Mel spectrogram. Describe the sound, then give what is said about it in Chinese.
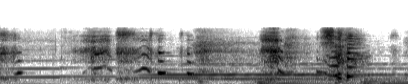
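A person cries in distress over a dying flower, with gasping breaths, whimpers and uneven moaning wails that rise and fade. The sobbing is fairly soft. “别哭得那么伤心”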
